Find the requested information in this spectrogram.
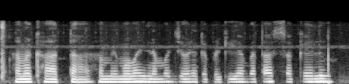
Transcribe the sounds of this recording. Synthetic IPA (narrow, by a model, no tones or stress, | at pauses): həməkʰaːt̪ahəmemoːbaːɪlnɐmbəɾd͡ʒoːɾekepɾəkɾijabət̪asəkelu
